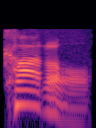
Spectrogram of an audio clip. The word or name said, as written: coddle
